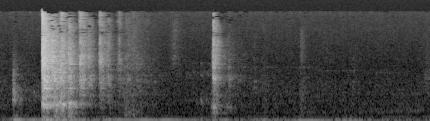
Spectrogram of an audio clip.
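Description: Things being handled at a workbench: a loud clattering burst lasting about a second, then a single sharp knock about two seconds in.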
